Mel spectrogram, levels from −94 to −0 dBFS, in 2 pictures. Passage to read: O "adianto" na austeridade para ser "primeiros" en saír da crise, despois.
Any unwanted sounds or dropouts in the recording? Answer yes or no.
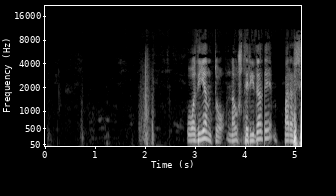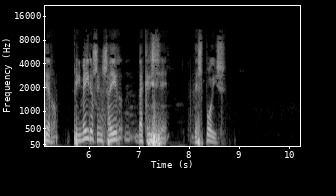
yes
